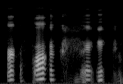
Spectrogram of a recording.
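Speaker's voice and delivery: high, slow bleating goat voice. Shown as a demonstration. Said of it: "but, like, in the goat voice".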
